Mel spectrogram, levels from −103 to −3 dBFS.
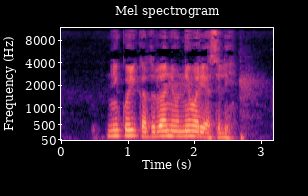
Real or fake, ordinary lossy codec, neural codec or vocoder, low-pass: real; AAC, 32 kbps; none; 10.8 kHz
